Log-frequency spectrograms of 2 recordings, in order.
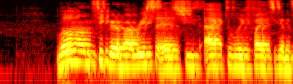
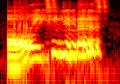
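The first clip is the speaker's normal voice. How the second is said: astonished; 10 semitones higher than usual. Acted. Player hearing the tournament prize, high astonished question. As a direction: gasp at the huge prize.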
